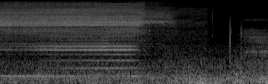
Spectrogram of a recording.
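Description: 3.5 mm taper drill boring for dental implant placement, a thin high whine held steady then cutting off, followed by softer hiss and brief clicks, quiet and close.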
